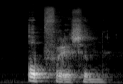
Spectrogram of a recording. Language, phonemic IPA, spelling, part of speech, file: Dutch, /ˈɔpfrɪsə(n)/, opfrissen, verb, Nl-opfrissen.ogg
- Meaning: to freshen up, to wash up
